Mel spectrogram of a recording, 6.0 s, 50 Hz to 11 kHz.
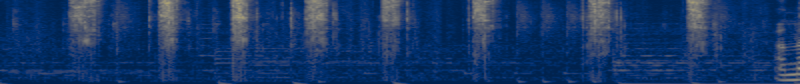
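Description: Ratchet head of a torque wrench tightening the lower-leg bolts of a suspension fork to a light 5 newton metres: short bursts of ratchet clicks about every half second, over background music.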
